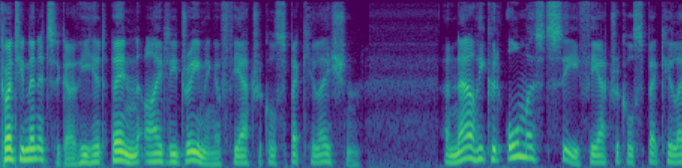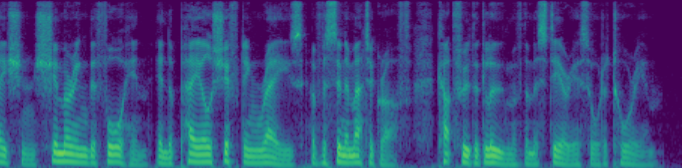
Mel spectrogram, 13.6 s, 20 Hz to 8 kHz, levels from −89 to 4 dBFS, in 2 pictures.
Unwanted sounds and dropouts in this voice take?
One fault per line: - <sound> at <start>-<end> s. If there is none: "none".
none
